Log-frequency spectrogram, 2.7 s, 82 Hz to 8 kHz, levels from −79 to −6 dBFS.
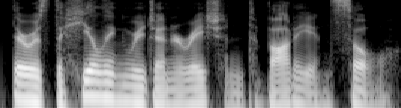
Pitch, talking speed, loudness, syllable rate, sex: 95 Hz, 200 wpm, -18 LUFS, 6.4 syllables/s, male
